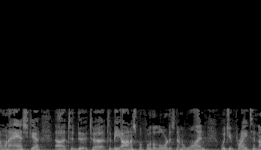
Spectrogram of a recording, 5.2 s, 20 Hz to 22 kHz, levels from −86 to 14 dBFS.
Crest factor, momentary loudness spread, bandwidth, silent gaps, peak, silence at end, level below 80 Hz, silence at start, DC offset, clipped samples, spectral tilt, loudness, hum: 20 dB; 9 LU; 6.4 kHz; none; -12 dBFS; 0 s; -52 dBFS; 0 s; under 0.1%; under 0.1%; -4.5 dB/octave; -32 LUFS; none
